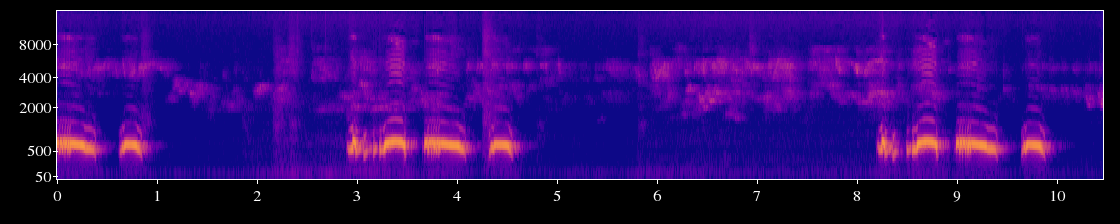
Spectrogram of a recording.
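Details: Spotted dove cooing to provoke males: three phrases of short, mellow, husky coos, each phrase three to five notes, with long silent gaps between them and a faint low rumble in the background.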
